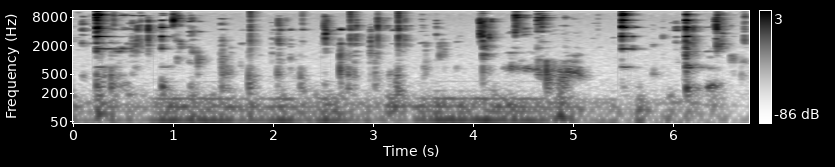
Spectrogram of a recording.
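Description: Metal spoon clinking and scraping against a glass soup bowl in a run of short clinks, with a spoonful of solyanka taken and chewed.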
